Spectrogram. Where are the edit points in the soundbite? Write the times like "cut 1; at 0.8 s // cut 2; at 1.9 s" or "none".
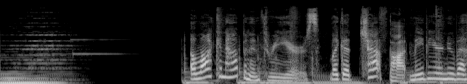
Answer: cut 1; at 1.8 s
